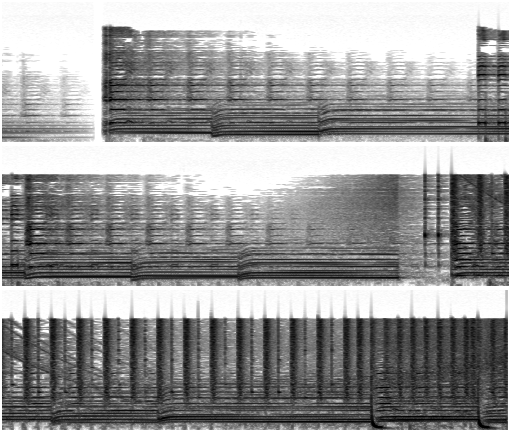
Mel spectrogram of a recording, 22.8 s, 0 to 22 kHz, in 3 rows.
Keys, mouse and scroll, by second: 0.3 click, 1.5 middle click, 1.9 click, 2.5-4.2 scroll down 1, 4.2 click, 5.6 click, 6.9 KP_3, 7.3 KP_Enter, 9.1 click, 9.6 click, 9.9 middle click, 11.4 click, 12.3 click, 13.7 space, 14.6 click, 15.6-16.3 scroll up 1, 16.3-16.7 scroll down 1, 16.7 scroll up 1, 17.1 click, 17.7-18.7 scroll down 1, 18.7 click, 20.4 click.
